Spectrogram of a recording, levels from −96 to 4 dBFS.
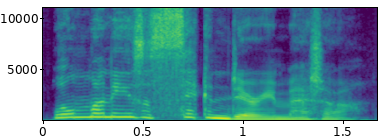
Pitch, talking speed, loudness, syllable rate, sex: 240 Hz, 215 wpm, -13 LUFS, 7.1 syllables/s, female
